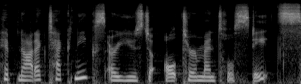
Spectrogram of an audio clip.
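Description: In a plain, everyday voice, a woman speaks at a medium pitch and a moderate pace, with a dry, close sound and no echo. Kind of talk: casual conversational podcast discussion.

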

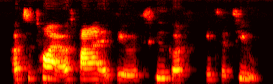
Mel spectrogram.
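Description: The woman speaks at a moderate pace. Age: 20s. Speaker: student and fitness trainer, family member of mentally ill person. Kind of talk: casual interview. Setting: video call from home kitchen. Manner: hesitant, many filler sounds.

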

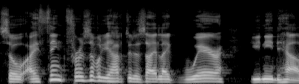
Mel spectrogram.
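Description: A man talks at a fairly quick pace with an Israeli accent. The sound is dry and close, with no echo. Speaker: virtual assistant agency founder. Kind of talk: casual interview. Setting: video call.

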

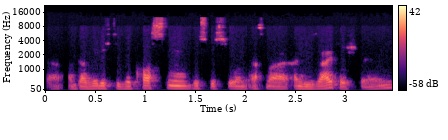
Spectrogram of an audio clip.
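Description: This man's pitch sits fairly low. His pitch varies an ordinary amount. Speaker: management consultant. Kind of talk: interview. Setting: remote interview over the internet. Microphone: poor audio quality from internet recording.

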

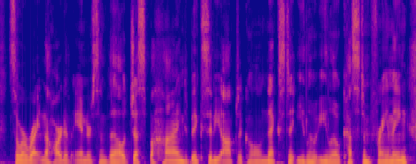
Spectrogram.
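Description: The speaker talks at a fairly quick pace in an American accent, with hardly any pauses. Intonation is monotone and flat, and loudness stays very even. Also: man, fairly low pitch for a man. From US South, western North Carolina. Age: 30s. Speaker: stationery shop owner. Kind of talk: casual interview.

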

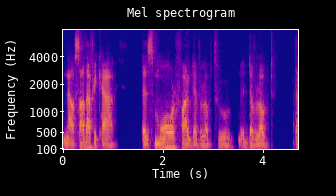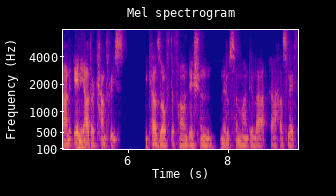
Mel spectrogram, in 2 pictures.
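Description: With an Ethiopian accent, a man speaks at a fairly low pitch and a moderate pace, with ordinary pitch variation. The background is quiet. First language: Amharic. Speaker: engineer and church translator. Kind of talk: interview.

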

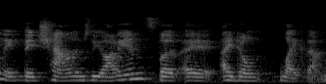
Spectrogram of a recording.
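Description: The voice has lively intonation, with audible room echo and noticeable background noise. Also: woman. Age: 20s. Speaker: podcast panelist. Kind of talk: casual chat.

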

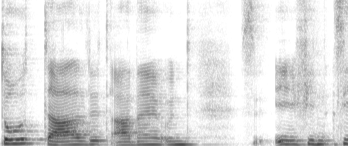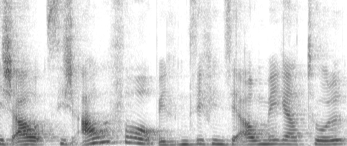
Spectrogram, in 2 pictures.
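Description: Her medium-pitched voice moves at a moderate pace, and this woman's pitch varies in an ordinary way. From Appenzell Ausserrhoden, eastern Switzerland. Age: 20s. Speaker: comedian. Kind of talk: casual chat.

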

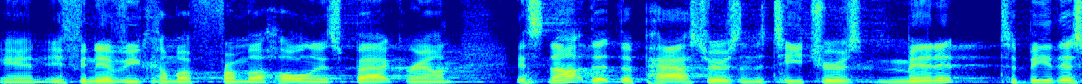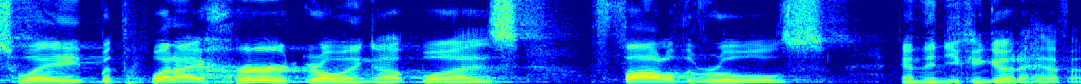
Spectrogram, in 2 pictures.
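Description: A man in a Southern US accent, medium in pitch, at a fairly quick pace. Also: ordinary pitch variation. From US South, Northeast Georgia. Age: 40s. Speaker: church pastor. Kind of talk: church panel discussion. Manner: animated.

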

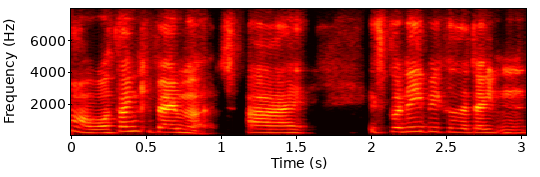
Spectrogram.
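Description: A woman with an East Midlands accent, at a fairly quick pace and with ordinary pitch variation. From England, Nottingham. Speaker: marketing strategist. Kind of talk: interview.

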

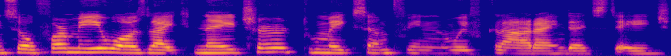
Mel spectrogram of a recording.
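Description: A woman with a Portuguese accent, medium pitch, and a fairly slow pace. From Brazil. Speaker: mother and manager of a young artist. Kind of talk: interview.

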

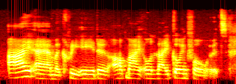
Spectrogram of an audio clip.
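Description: This woman has an ordinary speaking voice. Her pitch is medium, with ordinary variation. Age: 40s. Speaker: spiritual reader. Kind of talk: interview.

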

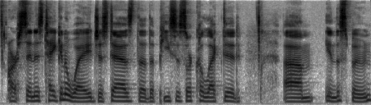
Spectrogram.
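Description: A man talks in a Southern US accent. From North Georgia, US South. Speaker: podcast host leading a Bible study. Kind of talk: Bible study teaching, casual. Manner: casual, conversational, humorous.

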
